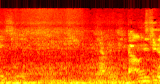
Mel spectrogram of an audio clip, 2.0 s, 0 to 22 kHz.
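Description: Steady low rumble of an SAT721 series electric train running along the track, heard from inside the car, under people talking.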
